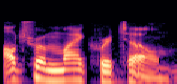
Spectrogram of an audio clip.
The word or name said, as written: ultramicrotome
